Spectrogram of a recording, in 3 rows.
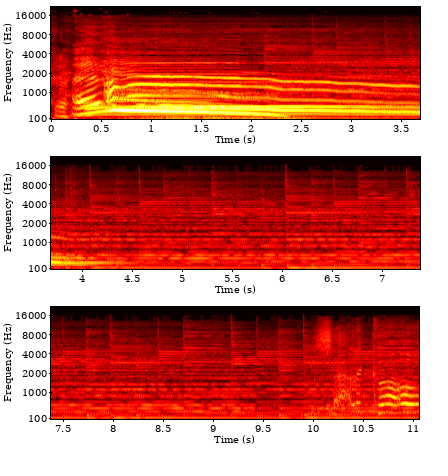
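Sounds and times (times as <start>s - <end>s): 
speech: 0.0s - 1.0s
several people howling together: 0.0s - 4.4s.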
